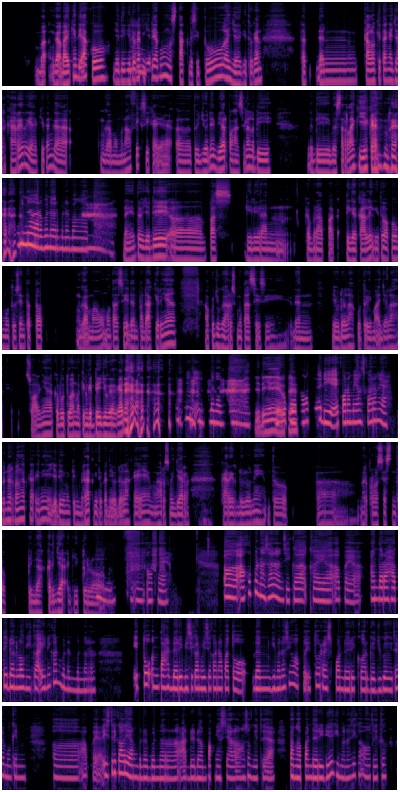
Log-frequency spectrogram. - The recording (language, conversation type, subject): Indonesian, podcast, Gimana cara kamu menimbang antara hati dan logika?
- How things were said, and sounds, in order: in English: "nge-stuck"; laugh; laugh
